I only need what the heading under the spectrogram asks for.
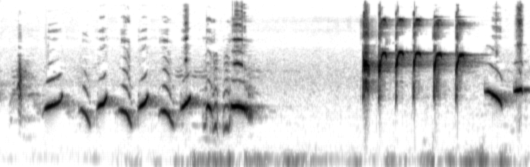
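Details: Caged white-rumped shama recorded as a tutor for young birds: a sequence of falling whistled slurs, a pause, then high rapid trilled notes and a final rising whistle, over low rumbling background noise.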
